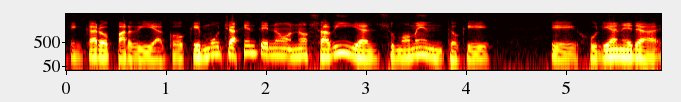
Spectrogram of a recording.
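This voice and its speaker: A man's voice: medium pitch, fairly bright tone. A man with an Argentine Rioplatense accent hosting a casual late-night radio interview in an informal, conversational way. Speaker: radio host interviewing a guest.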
